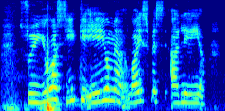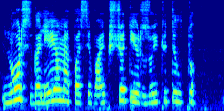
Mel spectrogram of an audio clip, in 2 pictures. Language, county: Lithuanian, Klaipėda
